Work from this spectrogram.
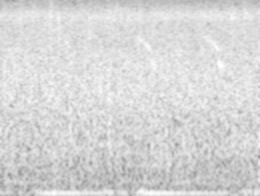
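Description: Steady rain pours down outside a home, a dense, even hiss of falling water with no voices and no breaks.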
